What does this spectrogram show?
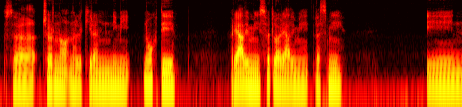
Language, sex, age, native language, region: Slovenian, male, 18-29, Slovenian, Central Slovenia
